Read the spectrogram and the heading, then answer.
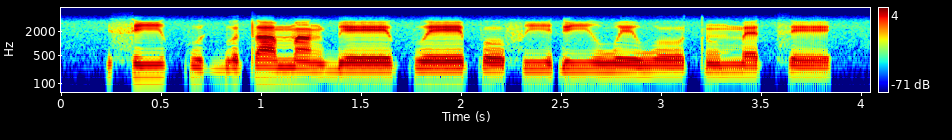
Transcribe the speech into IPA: s iː˦ kʷ ɪ˨ ɡ͡b ʊ˦ t a˦ m ã˨ ɡ͡b eː˨ kʷ eː˦ p o˨ f i˦˨ ɗ iː˦ w ɪ˨ w oː˨ t ũ˨ m ɛ˨ t͡s e˨

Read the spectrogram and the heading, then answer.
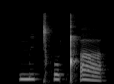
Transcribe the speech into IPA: m i ǀʰ o ǃʼ a

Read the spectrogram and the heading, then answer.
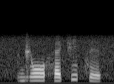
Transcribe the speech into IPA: d͡ʒ oː˨ h ɛ˨ t͡ʃ i˦ t͡s ɪ˨

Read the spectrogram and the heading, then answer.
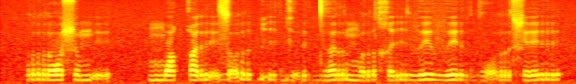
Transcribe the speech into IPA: r ɔ ɬ ɵ m ḛ | m ɔ q ɵ r ḛ z ɔ̰ r ɓ ḭ r ɡʱ ḛ r dʱ ɐ r m ɔ r χ i r v e v e r ɡʱ ɔ̰ r ɬ e r

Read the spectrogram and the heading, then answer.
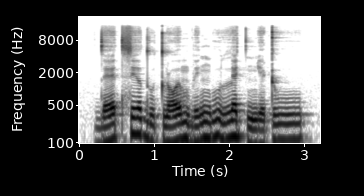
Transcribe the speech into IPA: d̪ ɛː˨˦ t s ɪ˥ ə̯ d̪ u˨ t ɳ ɔ˨˦ ə̯ m b e˨˦ ŋ u˧˥˧ lː ɛ˥ tʲ ɲ e˨ ʈ uː˥

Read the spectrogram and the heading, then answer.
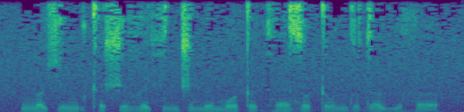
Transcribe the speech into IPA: ŋ œ ç ɪ ŋ ɡ ʊ ʈʰ ə ʃ ɪ v e fʲ ə n d͡ʒ ə m e m o ʈ ø ɡʱ ɛ z ʊ ʈ ʊ n d ʊ d œ ʎ ə ɦ œ

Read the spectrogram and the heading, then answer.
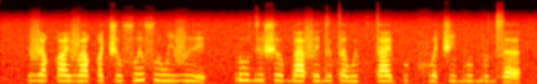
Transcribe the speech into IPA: v e qʷ ɐ ɪ̯ v ɐ qʷ ɐ t͡ʃ o sʷ e sʷ ɨ w i v ɨ ɪ̯ | ɾ u d ʉ ʃ ɵ ʊ̯ b a f e d ɵ t ɐ w ʉ kʷ t a ɪ̯ kʷ e kʷ xʷ a t͡ʃ i b u b u d͡z ɐ

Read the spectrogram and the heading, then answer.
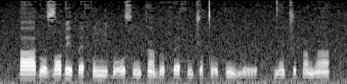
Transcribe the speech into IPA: aː˦ ɗ o˧ z ɔ˦ ɗ e˦˨ p ɛ˧ h ũ˦ ɲ ə˦ ɓ oː˨˦ s ũ˨˦ k ã˦ ɓ ə˨ f ɛ˧ h ĩ˨˦ t͡ʃ ɔ˨ t oː˨ k ĩ˦˨ m e˨ | d ɛ̃˨ t͡ʃ ə˨ p ã˧ ɡʷ ã˦

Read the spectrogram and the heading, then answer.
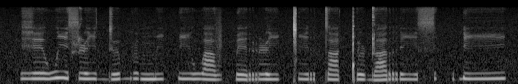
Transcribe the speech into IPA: ɣ e w i s ɭ i d ʏ b ʏ ŋ͡m i k͡p i w a v k͡p e r ɭ i ǀ i r t a ǃ ʏ ɖ a r ɾ i s | ɗ i

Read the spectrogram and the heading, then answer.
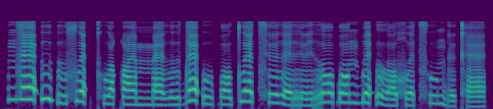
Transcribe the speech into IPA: n z æ˥ ʔ ɯ˥ ʔ ɯ˩ sʷ æ˥ ʔ kʰ u˩ qʷ æ˩ mː æ˩ ð ɯ˩ d æ˥ ʔ u˩ ɓ ɔ˩ tʷ æ˥ t͡sʰ ø˥ ð ɛ˩ r ø˩ ɪ̯ r ɔ˥ ɓ ɔ˥ n b ɛ˥ ʔ lː ɔ˩ χʷ ɛ˩ t͡sʰ u˥ ŋ ɡ ø˩ kʰ æ˩

